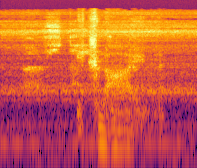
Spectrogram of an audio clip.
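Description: A voice whispering a few words, with a sharp hissing sound just past the middle, over a faint steady hum.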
